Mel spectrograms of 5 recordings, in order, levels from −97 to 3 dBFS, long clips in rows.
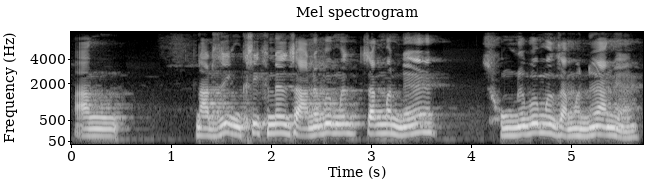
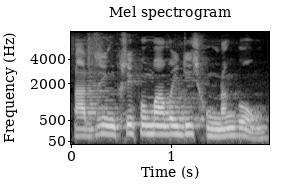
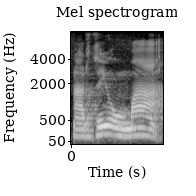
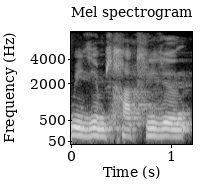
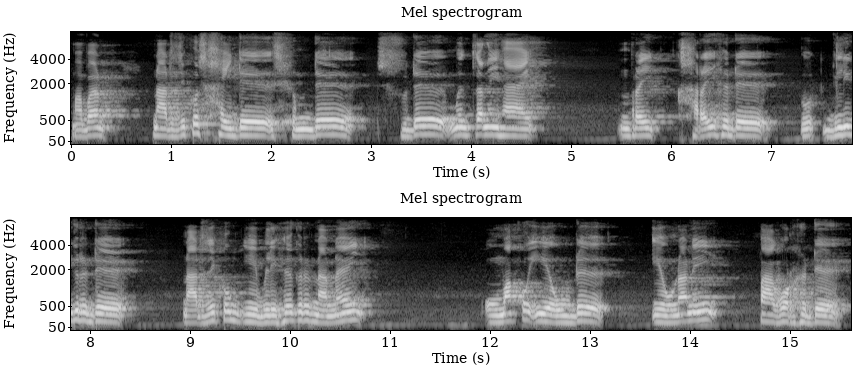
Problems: none marked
